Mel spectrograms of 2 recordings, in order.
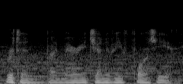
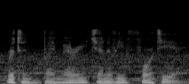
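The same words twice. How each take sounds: The two takes are said the same way.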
